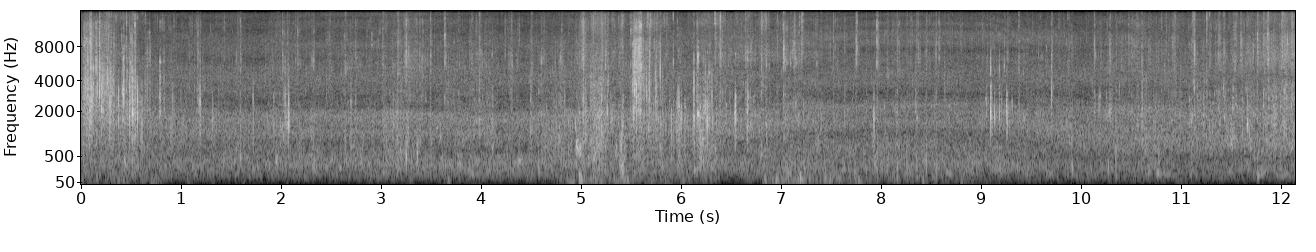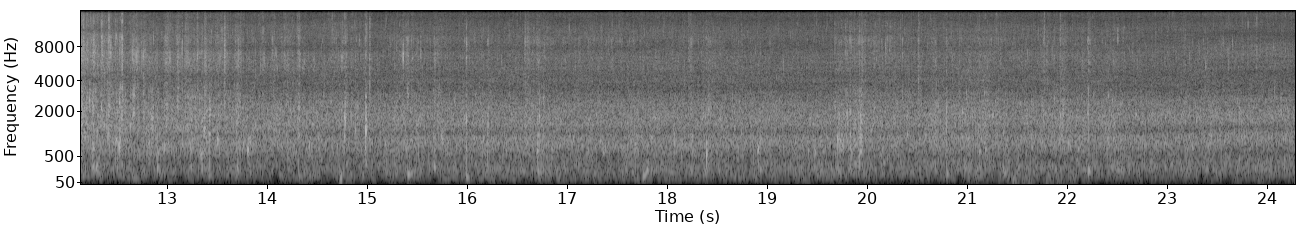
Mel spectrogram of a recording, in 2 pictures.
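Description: A shallow stream burbles steadily over stones.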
